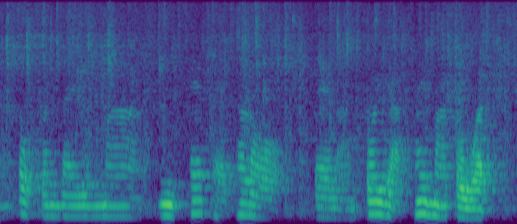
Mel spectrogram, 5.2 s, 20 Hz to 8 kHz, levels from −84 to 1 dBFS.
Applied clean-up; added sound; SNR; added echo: none; Rain; 14 dB; reverberation time 0.5 s.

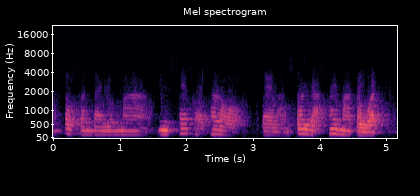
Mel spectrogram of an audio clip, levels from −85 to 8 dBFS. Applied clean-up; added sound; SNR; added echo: neural separator model SepFormer DNS4.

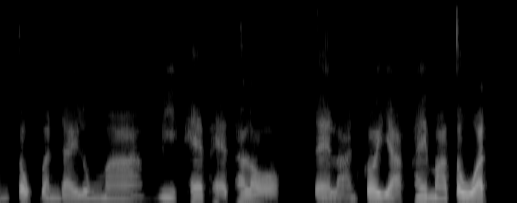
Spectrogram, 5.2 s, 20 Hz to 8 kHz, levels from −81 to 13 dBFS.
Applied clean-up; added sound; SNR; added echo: none; none; none; none.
